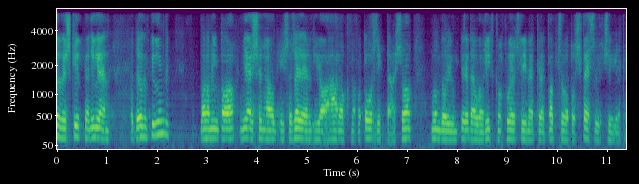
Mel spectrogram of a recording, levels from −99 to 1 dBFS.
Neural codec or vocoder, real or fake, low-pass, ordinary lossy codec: codec, 16 kHz, 1 kbps, FreqCodec, smaller model; fake; 5.4 kHz; none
